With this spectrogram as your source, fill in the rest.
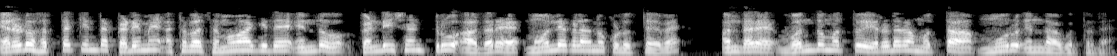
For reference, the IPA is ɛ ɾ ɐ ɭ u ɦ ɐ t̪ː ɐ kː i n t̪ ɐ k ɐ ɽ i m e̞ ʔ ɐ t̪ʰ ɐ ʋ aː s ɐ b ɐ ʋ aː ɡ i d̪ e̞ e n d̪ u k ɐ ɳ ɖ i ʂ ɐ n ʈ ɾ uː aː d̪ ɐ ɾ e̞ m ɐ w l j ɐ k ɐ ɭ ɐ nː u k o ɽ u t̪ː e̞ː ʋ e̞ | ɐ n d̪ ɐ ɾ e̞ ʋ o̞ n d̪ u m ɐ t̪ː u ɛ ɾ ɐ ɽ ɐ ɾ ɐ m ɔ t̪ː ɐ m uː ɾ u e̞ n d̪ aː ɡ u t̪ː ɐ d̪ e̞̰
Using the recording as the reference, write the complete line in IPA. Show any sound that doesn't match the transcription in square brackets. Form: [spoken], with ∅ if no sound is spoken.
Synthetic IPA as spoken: ɛ ɾ ɐ [ɽ] u ɦ ɐ t̪ː ɐ kː i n t̪ ɐ k ɐ ɽ i m e̞ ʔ ɐ t̪ʰ ɐ ʋ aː s ɐ [m] ɐ ʋ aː ɡ i d̪ e̞ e n d̪ u k ɐ ɳ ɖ i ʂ ɐ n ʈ ɾ uː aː d̪ ɐ ɾ e̞ m ɐ w l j ɐ [ɡ] ɐ ɭ ɐ nː u k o ɽ u t̪ː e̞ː ʋ e̞ | ɐ n d̪ ɐ ɾ e̞ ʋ o̞ n d̪ u m ɐ t̪ː u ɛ ɾ ɐ ɽ ɐ ɾ ɐ m ɔ t̪ː ɐ m uː ɾ u e̞ n d̪ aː ɡ u t̪ː ɐ d̪ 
